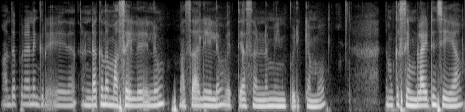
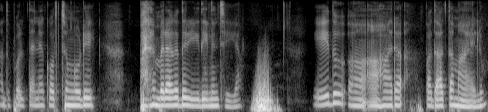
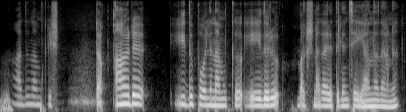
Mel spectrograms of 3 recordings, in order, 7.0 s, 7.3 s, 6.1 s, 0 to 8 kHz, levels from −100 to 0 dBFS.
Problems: background sounds at intervals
